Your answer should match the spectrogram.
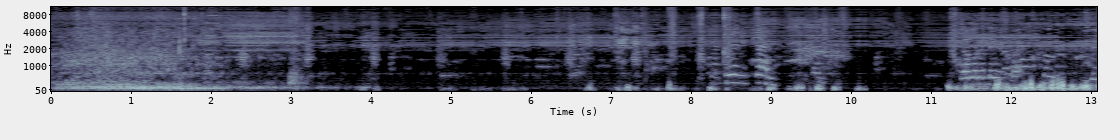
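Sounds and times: electric hair clippers buzzing: 0.0 - 13.0.

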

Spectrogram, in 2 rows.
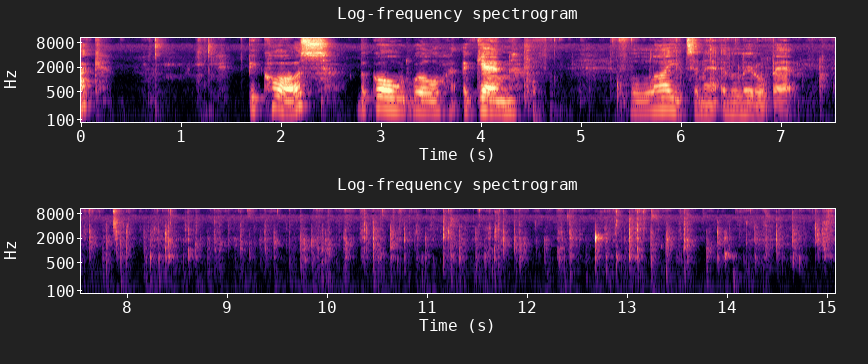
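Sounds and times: stick scraping plastic cup: 4.4 - 15.0.

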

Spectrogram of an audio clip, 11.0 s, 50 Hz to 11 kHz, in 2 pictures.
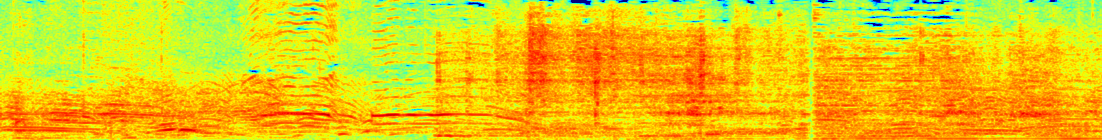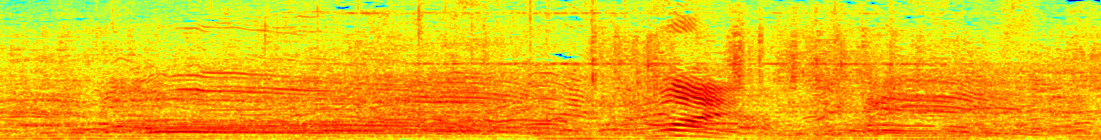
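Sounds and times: crowd of students shouting: 4.6 - 11.0.

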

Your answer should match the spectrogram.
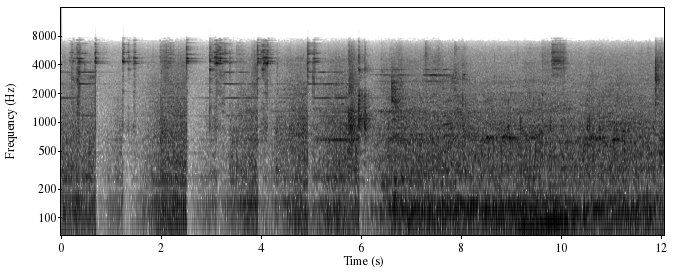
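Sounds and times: spoon clinking on iron pan: 2.5 - 4.3.

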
